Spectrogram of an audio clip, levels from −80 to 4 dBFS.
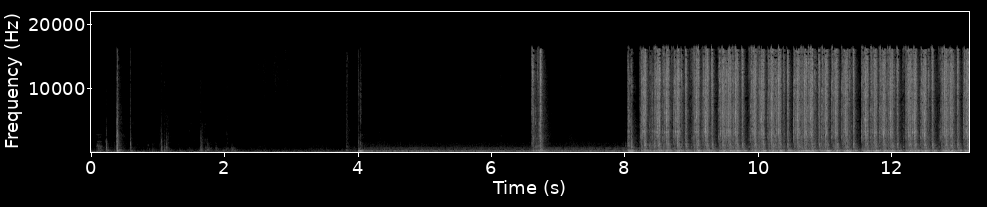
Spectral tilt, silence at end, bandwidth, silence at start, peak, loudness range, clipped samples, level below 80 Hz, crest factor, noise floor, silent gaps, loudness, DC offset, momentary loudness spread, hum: -1 dB/octave; 0 s; 17 kHz; 0.1 s; -10 dBFS; 16 LU; under 0.1%; -58 dBFS; 26 dB; -62 dBFS; none; -30 LUFS; under 0.1%; 19 LU; none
